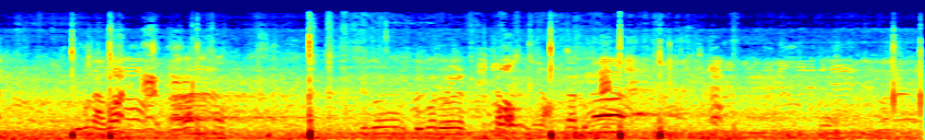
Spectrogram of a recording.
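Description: Young men call out to each other on an open field.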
